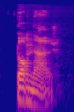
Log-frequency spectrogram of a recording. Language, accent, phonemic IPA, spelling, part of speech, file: French, France, /bɔʁ.naʒ/, bornage, noun, LL-Q150 (fra)-bornage.wav
- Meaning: demarcation (of a boundary)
